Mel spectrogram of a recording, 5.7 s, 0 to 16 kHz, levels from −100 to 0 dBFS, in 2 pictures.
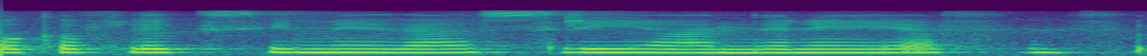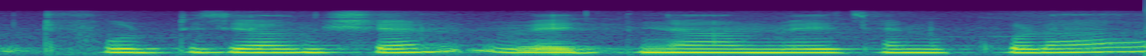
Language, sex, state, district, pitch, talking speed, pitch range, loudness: Telugu, female, Andhra Pradesh, Krishna, 235 Hz, 165 wpm, 230-240 Hz, -14 LUFS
